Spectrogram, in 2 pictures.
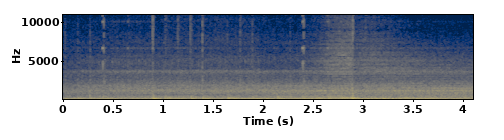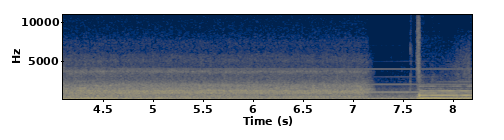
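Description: Engine-room machinery noise on a crab boat: a steady low hum with a few knocks, heard under background music. Near the end the machine noise drops out briefly and tense music with sustained tones takes over.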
